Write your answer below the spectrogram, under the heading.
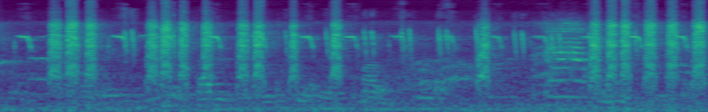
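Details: Small birds' lure call to coax shy birds downward: clipped, piercing high chirps in quick irregular groups, roughly two per second, with a faint thin whistle between bursts.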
